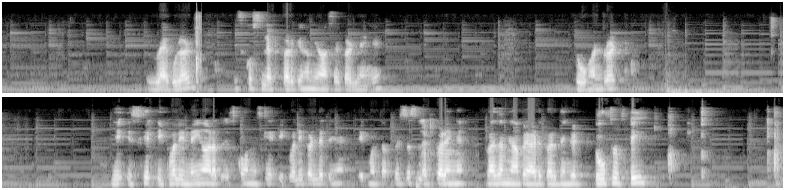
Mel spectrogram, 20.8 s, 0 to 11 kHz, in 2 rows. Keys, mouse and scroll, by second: 1.7 click, 4.2-5.9 scroll down 1, 5.9 click, 8.7 alt+scroll up 1, 8.9 space, 9.1 click, 14.4 click, 17.3 click, 19.6 Return.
